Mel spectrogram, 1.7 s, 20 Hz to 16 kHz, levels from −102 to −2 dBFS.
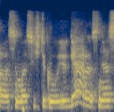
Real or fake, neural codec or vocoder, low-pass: real; none; 10.8 kHz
